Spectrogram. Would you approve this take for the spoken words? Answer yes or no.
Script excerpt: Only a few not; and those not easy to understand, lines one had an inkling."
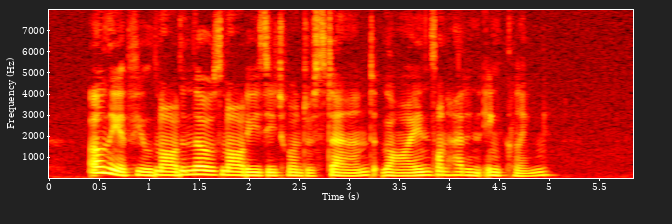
yes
